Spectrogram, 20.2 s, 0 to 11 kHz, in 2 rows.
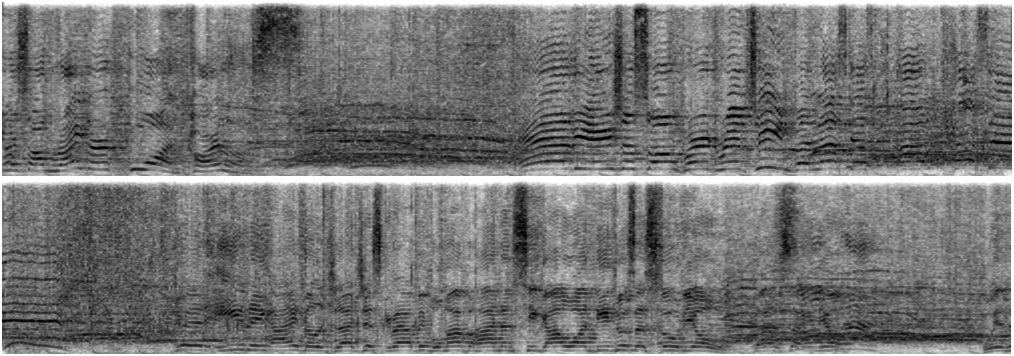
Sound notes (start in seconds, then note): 3.1 cheering, applause; 3.1 upbeat music continues; 10.2 cheering, applause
